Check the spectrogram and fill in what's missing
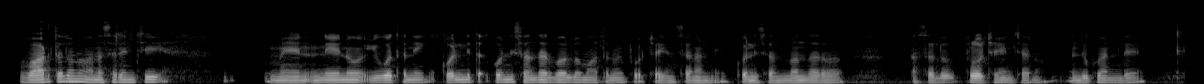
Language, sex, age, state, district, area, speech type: Telugu, male, 30-45, Telangana, Yadadri Bhuvanagiri, rural, spontaneous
